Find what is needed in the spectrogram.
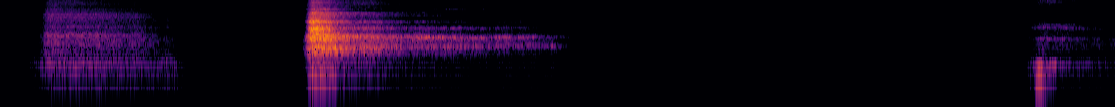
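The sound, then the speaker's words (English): Slow, deep breathing before a story reading: a soft inhale, a pause, then a louder, long sighing exhale that fades out. After a long silence comes one brief breathy sound. “let's take a deep breath.”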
